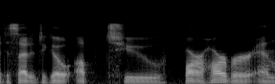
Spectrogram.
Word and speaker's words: Bar Harbor: in the real world called Bar Harbor or Bahava.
